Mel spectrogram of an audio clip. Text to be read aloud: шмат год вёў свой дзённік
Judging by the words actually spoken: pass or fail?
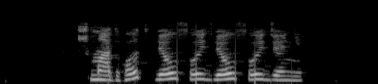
fail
